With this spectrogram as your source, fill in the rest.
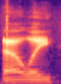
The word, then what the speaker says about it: Ellie: His name's Ellie. It's not Eli. It's Ellie. Ellie.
